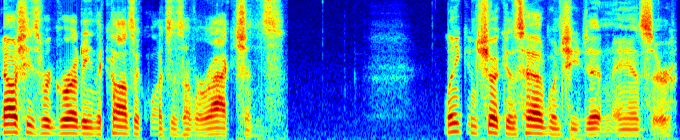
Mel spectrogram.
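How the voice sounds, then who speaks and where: A man reading a fanfic aloud, narrating in a steady, even way. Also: medium pitch, measured pace, dry recording. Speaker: fanfic reader. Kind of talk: story narration.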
